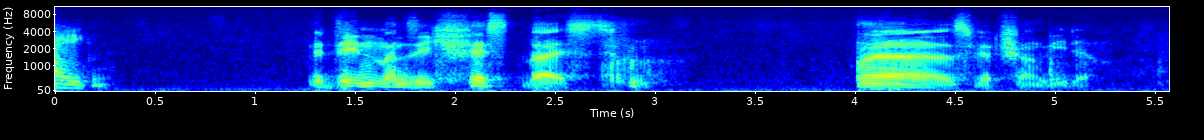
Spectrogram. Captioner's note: chuckles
